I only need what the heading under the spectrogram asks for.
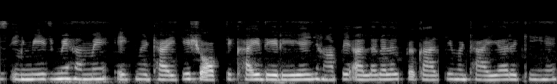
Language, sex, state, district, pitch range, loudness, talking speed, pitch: Hindi, female, Bihar, Saharsa, 220-235 Hz, -16 LUFS, 215 wpm, 230 Hz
